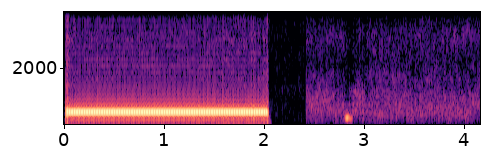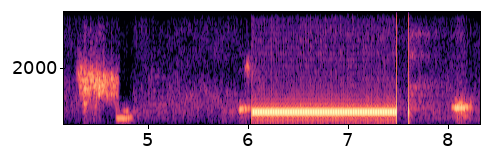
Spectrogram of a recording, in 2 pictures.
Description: Ringback tone (North America), 440 + 480 Hz.
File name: out- - - - - .3953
